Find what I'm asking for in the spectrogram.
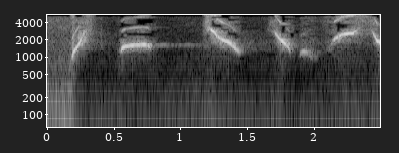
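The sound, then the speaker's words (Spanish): Silbo, the whistled language of La Gomera, performed at an exhibition by the Torre del Conde in San Sebastián: a series of loud, shrill whistled phrases with sweeping rising and falling glides, one held steady tone, and short pauses between them, with no talk. “Estamos aquí en San Sebastián, en la Torre del Conde, y venimos a hacer una exhibición de silbo.”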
